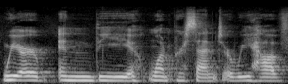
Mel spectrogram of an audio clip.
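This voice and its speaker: A woman in the audience asking a panel an earnest, measured question in a lecture room. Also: lowish voice. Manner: earnest, measured, even-toned.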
